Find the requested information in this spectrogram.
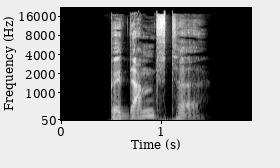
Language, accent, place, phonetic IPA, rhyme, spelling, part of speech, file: German, Germany, Berlin, [bəˈdamp͡ftə], -amp͡ftə, bedampfte, adjective / verb, De-bedampfte.ogg
- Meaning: inflection of bedampft: 1. strong/mixed nominative/accusative feminine singular 2. strong nominative/accusative plural 3. weak nominative all-gender singular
